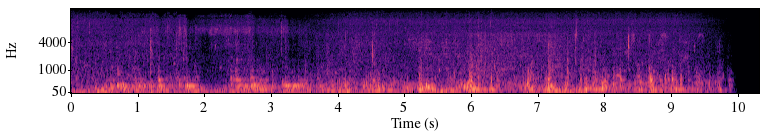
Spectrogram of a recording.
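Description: Wind buffeting the microphone on an open boat, a gusty low rumble that rises and falls, then cuts off suddenly near the end.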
